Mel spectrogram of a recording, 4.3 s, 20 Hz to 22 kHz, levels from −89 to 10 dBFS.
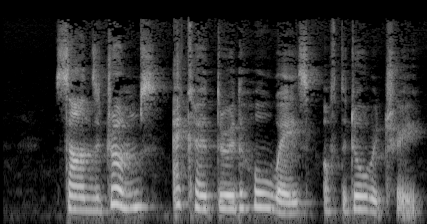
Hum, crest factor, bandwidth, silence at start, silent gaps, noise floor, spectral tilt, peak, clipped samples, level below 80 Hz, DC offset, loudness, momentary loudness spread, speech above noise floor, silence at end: none; 16 dB; 16.5 kHz; 0.55 s; none; -65 dBFS; -3 dB/octave; -2 dBFS; under 0.1%; -60 dBFS; under 0.1%; -17 LUFS; 7 LU; 47 dB; 0.1 s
